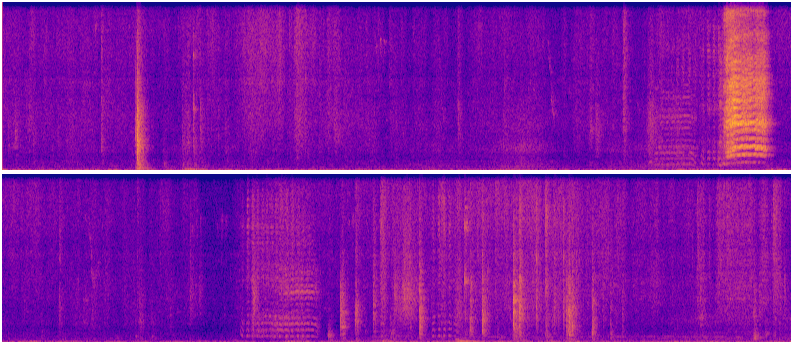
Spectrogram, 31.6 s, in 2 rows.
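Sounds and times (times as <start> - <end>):
puszta wind in Hortobágy National Park: 0.0 - 31.5
domestic goat in Hortobágy National Park: 12.9 - 15.5, 23.4 - 25.5.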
